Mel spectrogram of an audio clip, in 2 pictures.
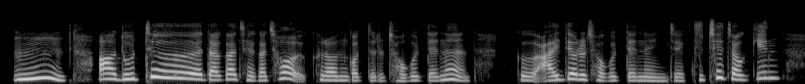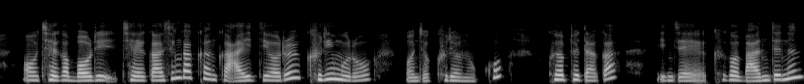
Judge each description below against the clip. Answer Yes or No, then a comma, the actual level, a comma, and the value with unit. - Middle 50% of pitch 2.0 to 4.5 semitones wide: No, average, 5.1 semitones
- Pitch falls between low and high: No, high, 200 Hz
